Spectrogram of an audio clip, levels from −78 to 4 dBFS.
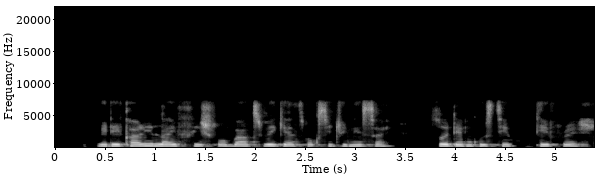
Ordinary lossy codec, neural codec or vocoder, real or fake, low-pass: none; codec, 24 kHz, 3.1 kbps, DualCodec; fake; 7.2 kHz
